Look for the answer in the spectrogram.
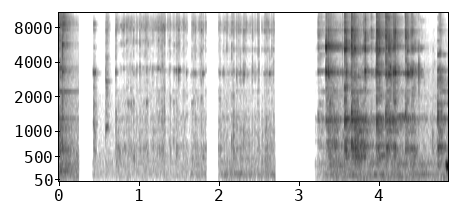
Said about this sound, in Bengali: টক দইটাকে আমি খুব ভালো করে ফেটিয়ে নিচ্ছি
